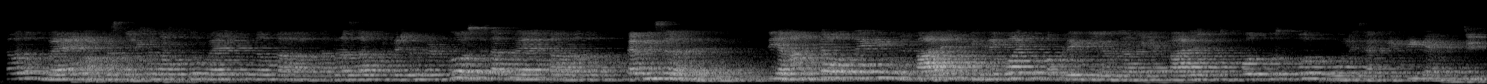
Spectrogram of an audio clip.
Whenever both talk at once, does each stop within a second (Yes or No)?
No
